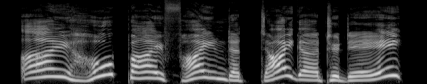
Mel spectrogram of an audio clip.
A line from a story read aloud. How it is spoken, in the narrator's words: Rita said loudly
